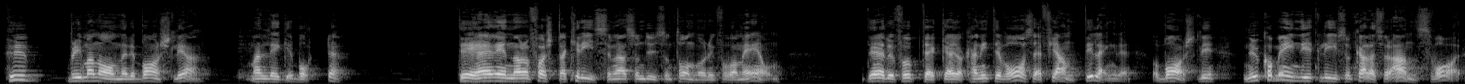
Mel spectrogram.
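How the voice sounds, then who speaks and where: Male preacher, gravelly and husky, raised voice, lively sermon delivery punctuated with tag questions. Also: on the high side. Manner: animated, swinging between loud exclaims and quiet reading; tag questions "va?" after points.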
